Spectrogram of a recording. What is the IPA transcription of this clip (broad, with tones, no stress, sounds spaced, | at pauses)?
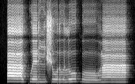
aː˨ kʷ ɛ˨ ɾ ĩ˨ ʃ o˨ ɾ ʊ˨ l o˦ ɓ oː˨ β ã˦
